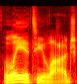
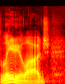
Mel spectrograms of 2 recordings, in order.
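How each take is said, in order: First: The first word is said carefully with a clear t. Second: The first word sounds like lady, with a d. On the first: The speaker calls it right. "I'll pronounce this really well" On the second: The speaker calls it wrong. "sometimes when you say it, you're like Lady Lodge"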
